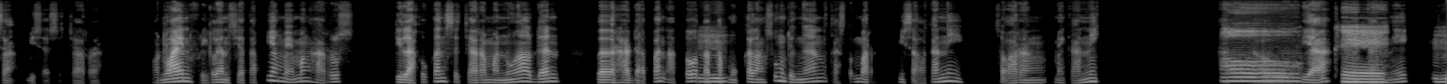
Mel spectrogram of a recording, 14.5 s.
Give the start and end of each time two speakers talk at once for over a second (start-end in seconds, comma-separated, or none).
12.3-13.9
